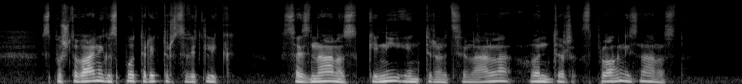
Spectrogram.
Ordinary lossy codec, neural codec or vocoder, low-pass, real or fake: none; none; none; real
